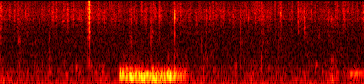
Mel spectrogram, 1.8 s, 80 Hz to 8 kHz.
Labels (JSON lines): {"label": "biophony, growl", "recorder": "SoundTrap 600 or HydroMoth"}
